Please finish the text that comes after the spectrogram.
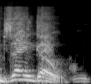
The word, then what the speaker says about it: Django: Right, I'm Django. The D is silent.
